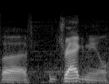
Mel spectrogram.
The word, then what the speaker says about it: Dragneel: If Dragneel, yes, that's the correct pronunciation.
